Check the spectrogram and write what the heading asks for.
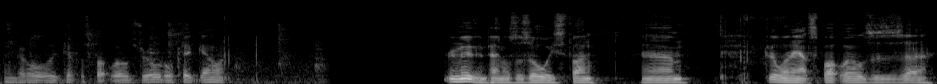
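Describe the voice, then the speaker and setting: A hobby car restorer with a deep, warm voice and a broad Australian accent presents progress videos in a casual workshop vlog, his commentary laconic, slangy and off the cuff.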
